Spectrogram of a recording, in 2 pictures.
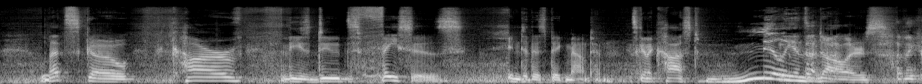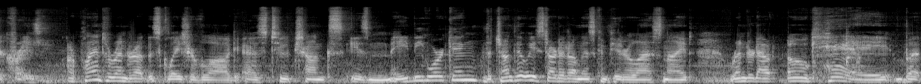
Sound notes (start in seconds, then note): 8.7 laughs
